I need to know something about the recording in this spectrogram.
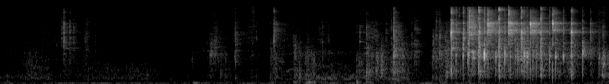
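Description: Aerosol primer can spraying: a hissing burst of about a second and a half near the end, the loudest sound here. It comes after a few seconds of light, scattered clicks and clinks.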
